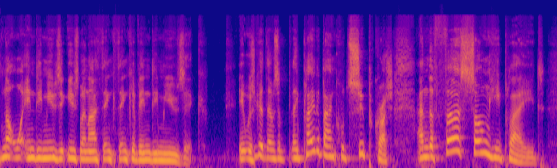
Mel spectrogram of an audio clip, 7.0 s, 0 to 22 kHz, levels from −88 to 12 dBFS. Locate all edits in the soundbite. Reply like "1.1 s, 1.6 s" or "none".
1.0 s, 1.4 s, 2.8 s, 3.2 s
